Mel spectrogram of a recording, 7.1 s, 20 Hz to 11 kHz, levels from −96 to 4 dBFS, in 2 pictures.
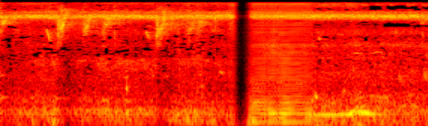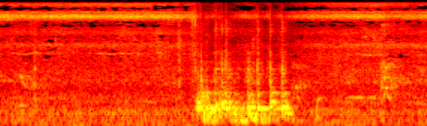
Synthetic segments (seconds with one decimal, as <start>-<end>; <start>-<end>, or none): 1.9-2.6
